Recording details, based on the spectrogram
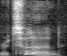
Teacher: in the word return we've got the opposite in other words the second syllable is louder and longer and the main pitch movement is now on the second syllable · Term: lexical stress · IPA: [ɹɪˈtɜːn]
